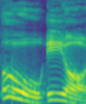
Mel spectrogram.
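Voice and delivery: sorry for his friend. A narrator's reading. Christopher Robin consoling Eeyore, with a touch of sorrow. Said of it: "feeling very sorry already".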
